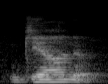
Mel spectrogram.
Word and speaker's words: ज्ञ: की जरूरत नहीं थी इसका वास्तविक उच्चारण जो है वह कैसे बनता है आधा ज च छ ज यहां पर भी ऐसे वर्णमाला चलती है ठीक है तो आधा ज और इसमें क्या है आधा य च छ ज ज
